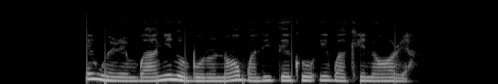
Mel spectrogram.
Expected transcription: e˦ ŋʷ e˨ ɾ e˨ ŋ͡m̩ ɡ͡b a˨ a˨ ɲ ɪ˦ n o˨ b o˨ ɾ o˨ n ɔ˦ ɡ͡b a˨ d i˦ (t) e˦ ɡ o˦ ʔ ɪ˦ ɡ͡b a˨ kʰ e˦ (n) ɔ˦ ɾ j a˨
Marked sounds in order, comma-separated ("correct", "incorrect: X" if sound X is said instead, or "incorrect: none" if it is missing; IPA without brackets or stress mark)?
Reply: correct, correct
